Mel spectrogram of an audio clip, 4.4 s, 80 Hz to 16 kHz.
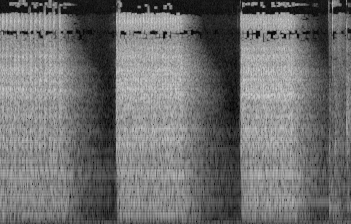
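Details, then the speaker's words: Husqvarna Z254F zero-turn mower, 33.5 hours, jumper pack failed to start it: key turned gives repeated dull clatters about every 1.5 seconds, no cranking; weak/dead battery chattering the solenoid. "he told me that he put his jumper pack on it and it wouldn't start and I said did you have a battery charger and he says no I don't have battery charger but I have a jumper pack so this is what it sounds like when you turn the key"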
